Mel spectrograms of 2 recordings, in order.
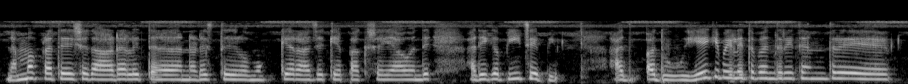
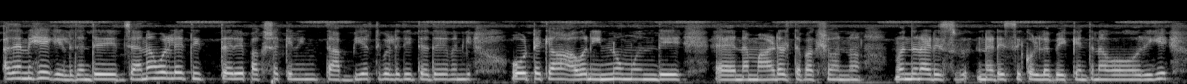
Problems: background sounds at intervals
